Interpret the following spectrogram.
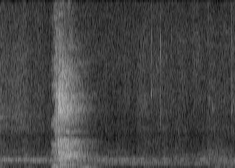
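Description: A person clearing their throat once, a short rasping burst about half a second in.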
